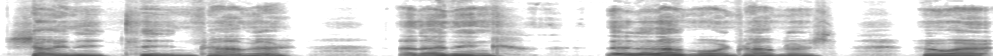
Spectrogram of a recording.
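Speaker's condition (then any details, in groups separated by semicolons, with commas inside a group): Cerebral palsy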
